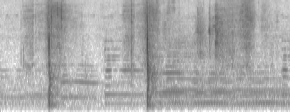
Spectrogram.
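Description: A knife cuts stacked ginger into thin slices on a board, giving two crisp, close chops with quiet gaps between them.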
